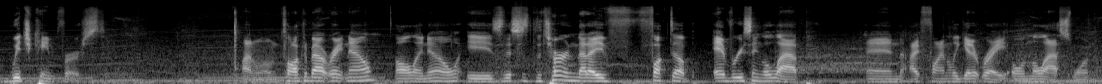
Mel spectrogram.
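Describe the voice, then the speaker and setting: A man's voice: medium pitch, normal speed, background noise. A young man rambling casually as he plays through a racing game, questioning himself and swearing now and then. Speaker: gaming channel host. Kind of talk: rambling let's-play commentary.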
